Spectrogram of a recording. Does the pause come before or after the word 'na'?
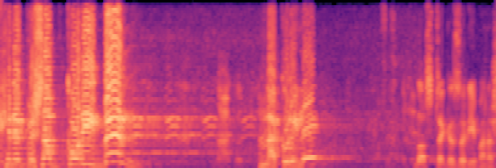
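before. The pause comes right before the word 'na'.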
